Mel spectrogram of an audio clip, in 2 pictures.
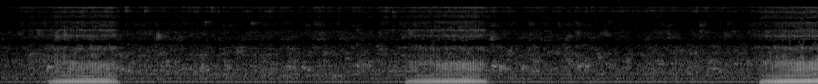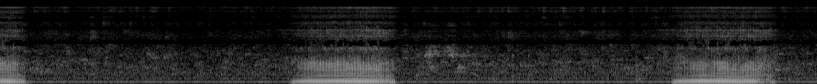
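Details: Sam, a senior rescued Weimaraner, snores in deep, rumbling breaths, each lasting about a second and coming every three to four seconds.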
